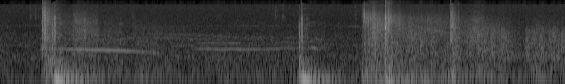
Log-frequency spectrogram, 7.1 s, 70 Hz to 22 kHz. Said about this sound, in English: Where is that fire coming from? Damn it, there it is, that 12-pounder right there.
